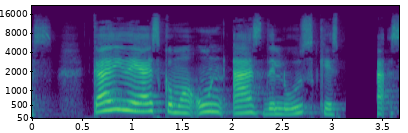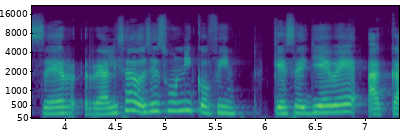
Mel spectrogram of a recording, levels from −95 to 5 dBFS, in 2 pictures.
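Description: At 3.13 s, right after "haz de luz que", a stream reconnect cuts in: about 316 ms of silence, then the speech picks up roughly 0.2 s further on at "ser realizado".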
